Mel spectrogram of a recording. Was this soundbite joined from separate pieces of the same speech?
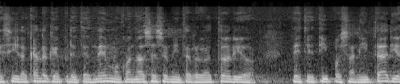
no; 0 cuts

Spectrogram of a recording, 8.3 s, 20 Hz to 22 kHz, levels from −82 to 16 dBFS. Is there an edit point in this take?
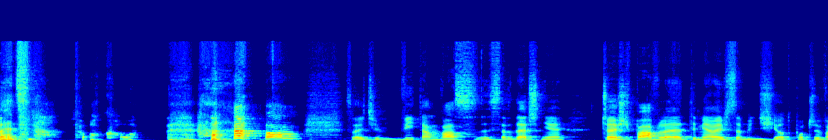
no; 0 cuts

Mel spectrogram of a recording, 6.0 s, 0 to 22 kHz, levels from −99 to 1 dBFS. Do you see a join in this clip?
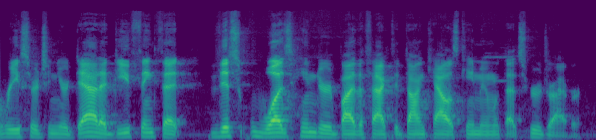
no; 0 cuts

